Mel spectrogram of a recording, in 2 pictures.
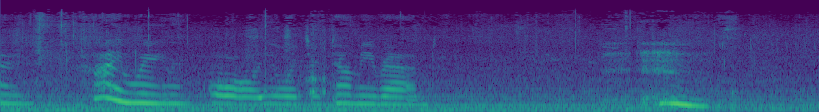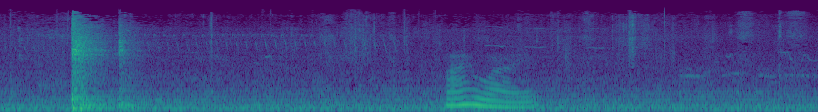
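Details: English Bulldog puppies, two boys seven weeks old, at play outside on the Siess Ranch: a run of three quick falling whimpers, then single drawn-out whines spaced several seconds apart, a sharp knock and a woman's cooing voice between them.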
